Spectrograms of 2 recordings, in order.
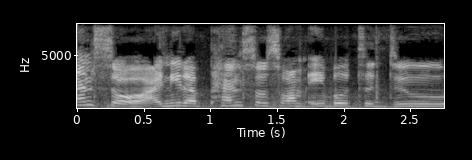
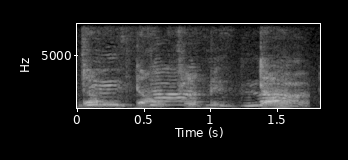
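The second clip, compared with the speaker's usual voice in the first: high plea; 6 semitones higher, 7 dB quieter than usual. Real, not acted. Pleading with stylist.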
